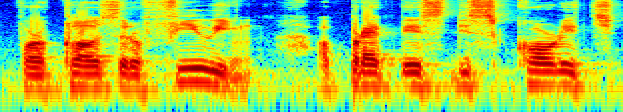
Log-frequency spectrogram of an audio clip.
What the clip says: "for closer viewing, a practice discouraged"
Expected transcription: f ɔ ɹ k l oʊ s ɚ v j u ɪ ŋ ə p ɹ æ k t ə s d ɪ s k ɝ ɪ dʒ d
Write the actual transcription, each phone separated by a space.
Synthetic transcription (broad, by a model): f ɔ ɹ k l oʊ s ɚ f j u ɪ ŋ ə p ɹ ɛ k t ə s d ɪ s k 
